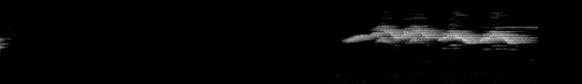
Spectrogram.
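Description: A Veery gives a single breezy, reedy phrase of about two seconds, rolling through overlapping fluty notes high in pitch; otherwise silence.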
